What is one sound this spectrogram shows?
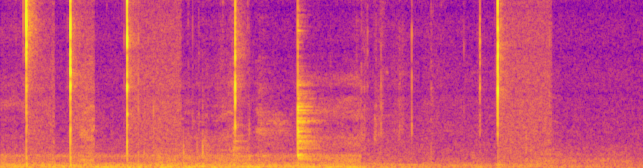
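Nail clippers snip with sharp clicks.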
